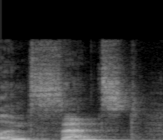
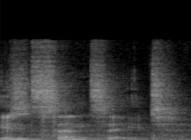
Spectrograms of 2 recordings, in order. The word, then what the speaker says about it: insensate: Fairyzilla is still incensed, meaning it is not really... To my knowledge, the incense tilt means it's a little confused. Insensate. Insensate? That's how it's pronounced.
